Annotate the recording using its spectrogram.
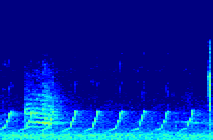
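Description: A songbird singing a fast run of short, rising whistled notes, about six a second, which stops a little before the end.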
